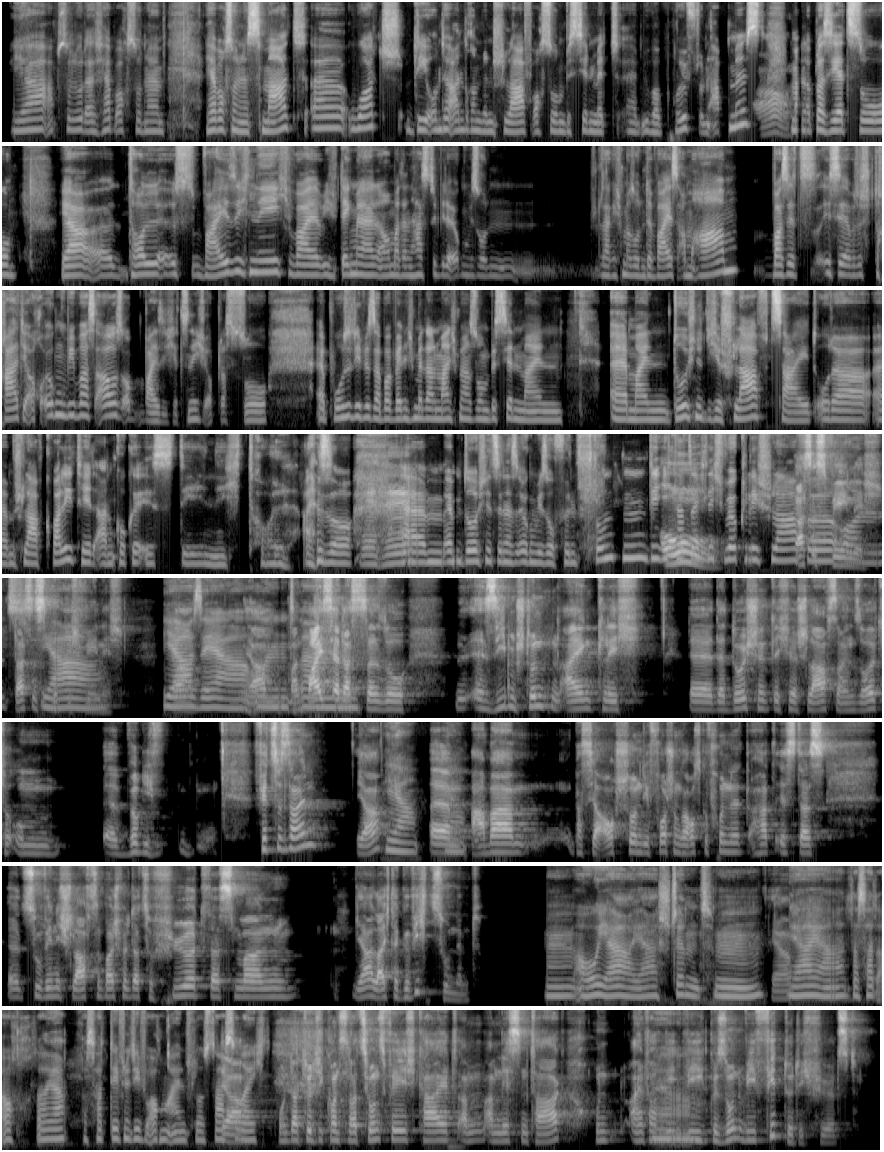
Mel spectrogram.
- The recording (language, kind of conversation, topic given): German, advice, Warum schwanken meine Schlafenszeiten so stark, und wie finde ich einen festen Schlafrhythmus?
- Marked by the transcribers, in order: other background noise; background speech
